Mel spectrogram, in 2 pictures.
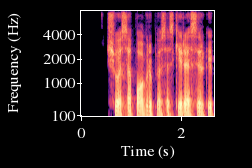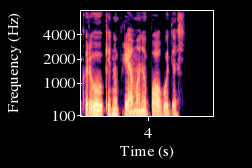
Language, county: Lithuanian, Tauragė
